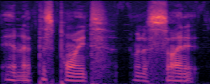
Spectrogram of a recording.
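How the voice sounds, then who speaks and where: A man presenting a software demo as an informal screencast walkthrough, talking casually and haltingly as he thinks aloud. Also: mid-range voice, fairly even intonation, gravelly.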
